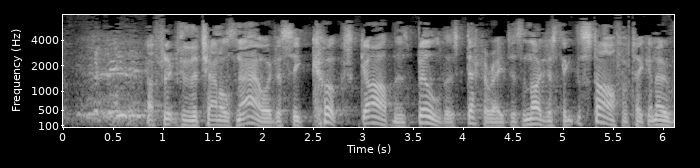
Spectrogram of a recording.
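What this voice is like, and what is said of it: Posh English male accent. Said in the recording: “I don't want this voice... posh male, it's just sinister”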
